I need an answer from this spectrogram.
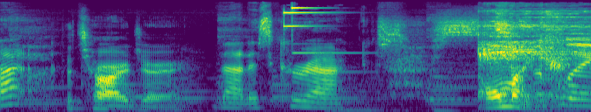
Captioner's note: whispers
